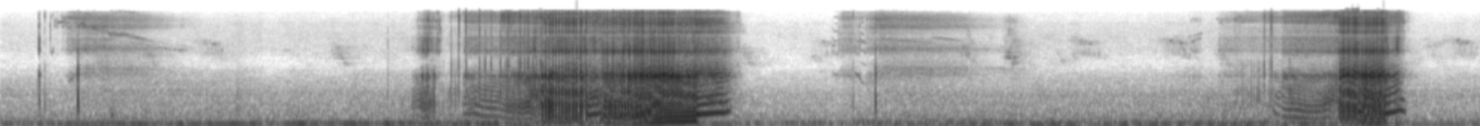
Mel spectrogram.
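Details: Cat enjoying a leisurely nap: two loud, rattling snores about five seconds apart, each building on the breath in, with quiet breathing between; cat snoring.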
